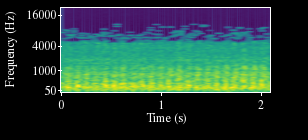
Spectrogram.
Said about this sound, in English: Here we are again. The chopper's very close this time.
